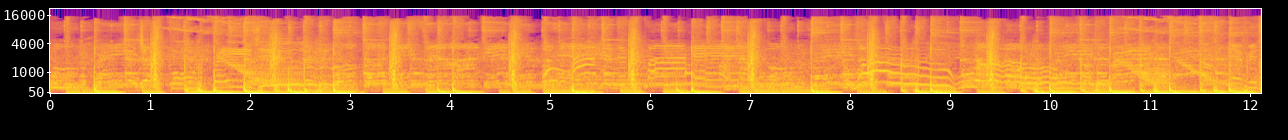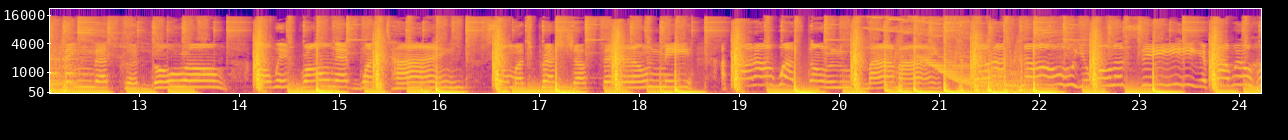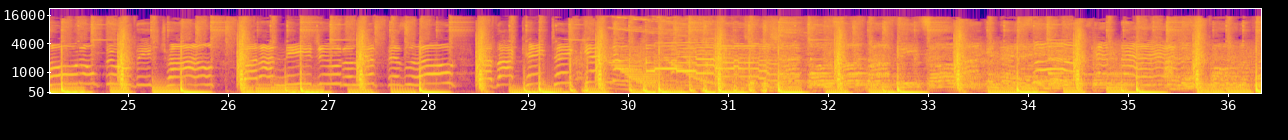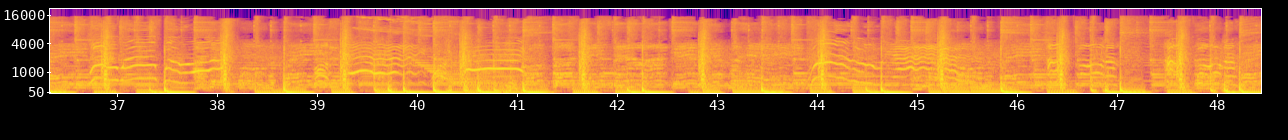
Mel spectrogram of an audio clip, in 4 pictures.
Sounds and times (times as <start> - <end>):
Exciting music: 0.0 - 12.5, 20.2 - 22.2, 29.5 - 48.4
Rhythm and blues: 0.0 - 48.4.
